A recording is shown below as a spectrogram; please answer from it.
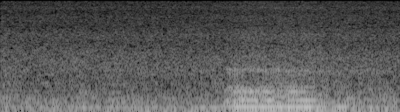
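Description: A pause in a man's speech with faint room noise, then about a second in a short held vocal sound at a steady pitch, like a hesitant 'ehh', lasting about half a second.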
